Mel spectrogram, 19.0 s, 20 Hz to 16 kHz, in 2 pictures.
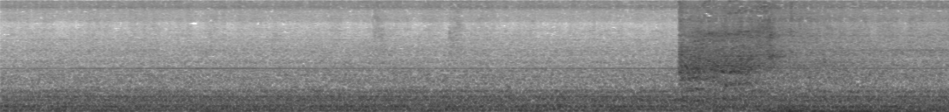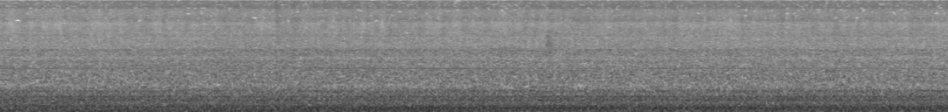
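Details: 2011 Ford F150 5.0L V8 with flashing MIL and torque converter clutch codes: cranks, catches and settles into an uneven loping idle; cylinder eight misfire, with injector faults active.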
